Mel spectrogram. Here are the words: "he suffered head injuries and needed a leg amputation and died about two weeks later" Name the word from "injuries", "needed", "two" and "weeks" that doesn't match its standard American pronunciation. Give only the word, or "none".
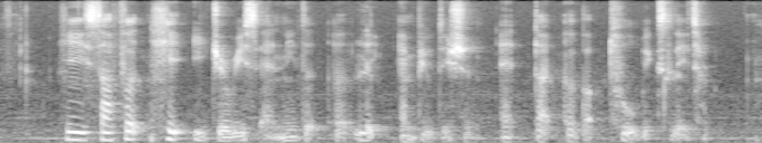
injuries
